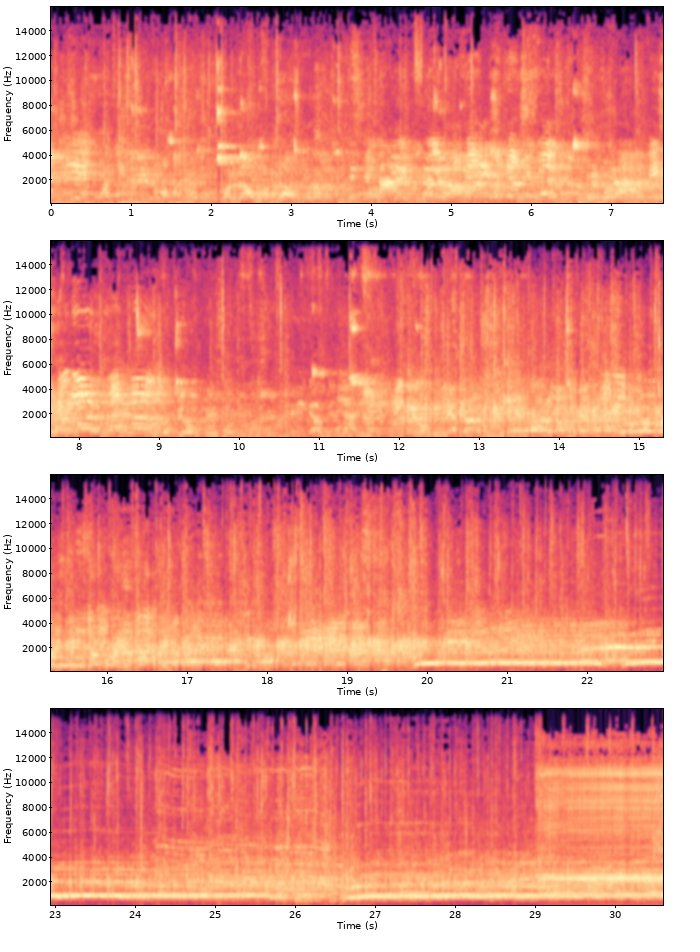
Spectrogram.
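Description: A basketball being dribbled on a hardwood gym floor amid voices and shouts from players and spectators. In the second half come several long, held shouts.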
